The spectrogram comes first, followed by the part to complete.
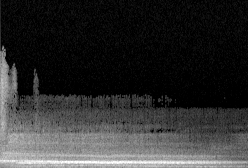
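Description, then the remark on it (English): A strange, inhuman animal noise, a growl blended with a deep caw, held as one loud, steady wailing tone for several seconds and sinking slightly in pitch toward the end, with no talking. “And I think also like kind of a very strange inhuman animal noise that sounds like a growl and a deep caw kind of intermingling with each other.”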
